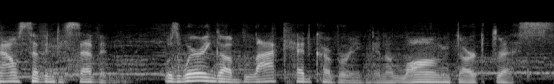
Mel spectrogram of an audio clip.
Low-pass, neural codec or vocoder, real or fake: 7.2 kHz; vocoder, 44.1 kHz, 128 mel bands, Pupu-Vocoder; fake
